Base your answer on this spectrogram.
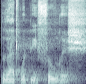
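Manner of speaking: hushed, whispery voice, altered by voice changer. Narrator voicing a creature heard in the listeners' heads, voice-changer telepathic voice. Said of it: "That was my voice changer".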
